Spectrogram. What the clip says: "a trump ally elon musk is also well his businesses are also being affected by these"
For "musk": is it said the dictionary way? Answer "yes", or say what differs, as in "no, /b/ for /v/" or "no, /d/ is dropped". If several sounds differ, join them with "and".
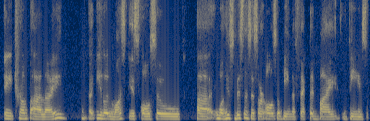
yes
